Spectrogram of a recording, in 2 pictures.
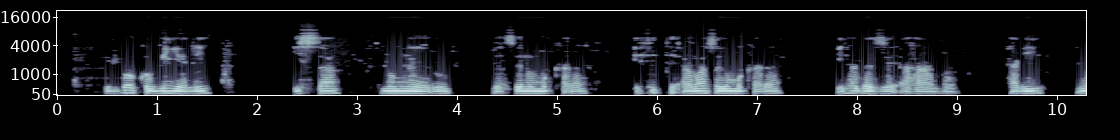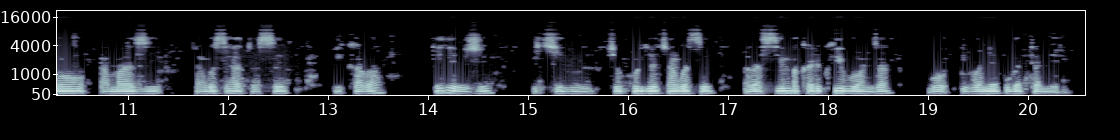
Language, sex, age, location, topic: Kinyarwanda, male, 18-24, Musanze, agriculture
